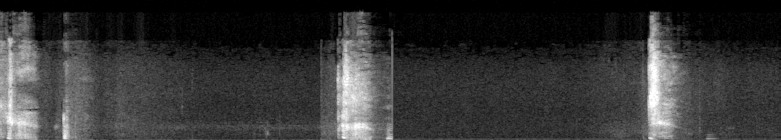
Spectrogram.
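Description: Three sharp sneeze bursts in a short run, the first followed by a quick second snort, in a quiet room; a sneezing fit.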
